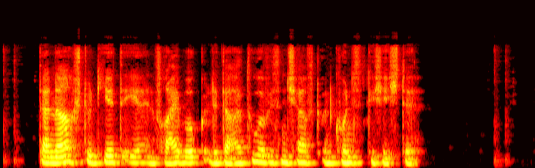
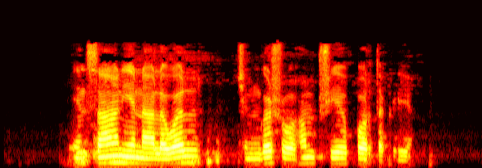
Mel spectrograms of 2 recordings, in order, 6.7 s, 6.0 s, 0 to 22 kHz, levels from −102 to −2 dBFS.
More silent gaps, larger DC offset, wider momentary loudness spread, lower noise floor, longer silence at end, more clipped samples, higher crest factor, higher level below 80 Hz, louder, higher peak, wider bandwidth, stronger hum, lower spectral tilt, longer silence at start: neither; neither; second, 8 LU vs 17 LU; first, under -90 dBFS vs -83 dBFS; first, 1.45 s vs 0.9 s; neither; about the same, 20 dB vs 16 dB; about the same, -62 dBFS vs -60 dBFS; second, -24 LUFS vs -15 LUFS; about the same, -4 dBFS vs -2 dBFS; about the same, 7.4 kHz vs 7.8 kHz; neither; first, -7 dB/octave vs -5.5 dB/octave; second, 0.5 s vs 0.9 s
